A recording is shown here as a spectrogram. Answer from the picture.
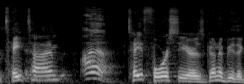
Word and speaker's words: Forcier: Tate Forcier is going to be the guy this spring. Well, especially, you know. You going Forcier or Forcier? It's Forcier.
